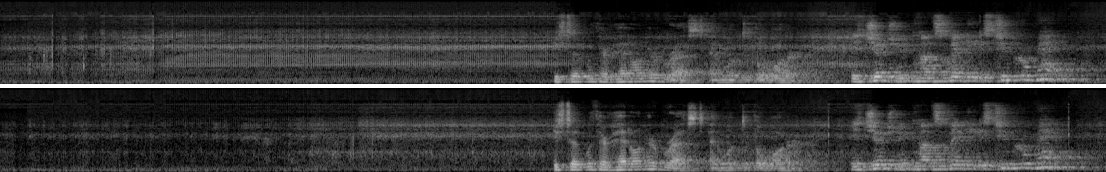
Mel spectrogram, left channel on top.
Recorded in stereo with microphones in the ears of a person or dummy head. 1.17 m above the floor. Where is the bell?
No bell in this recording.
